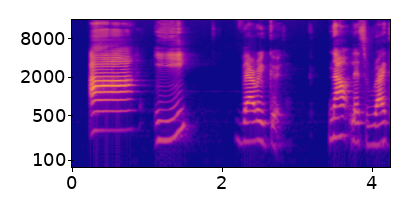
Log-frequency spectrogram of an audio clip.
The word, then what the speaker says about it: 阿姨: The word of today is 阿姨. In this video, I will teach you how to pronounce it, how to write it, and how to use it.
